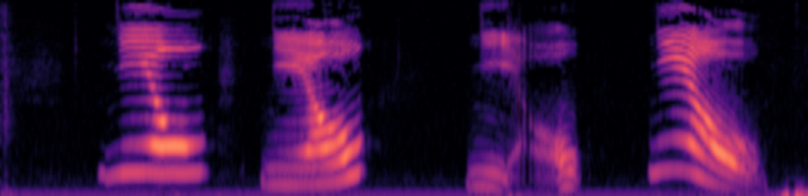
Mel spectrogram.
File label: "niu", Chinese pinyin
